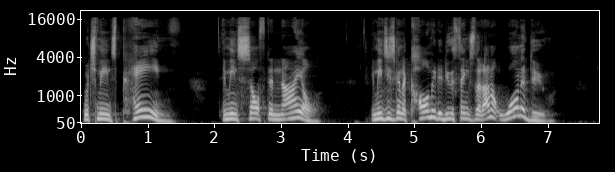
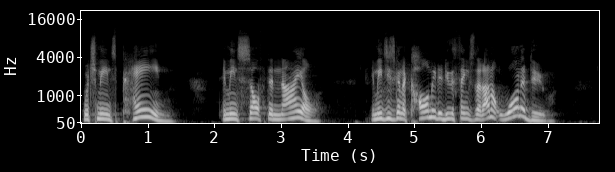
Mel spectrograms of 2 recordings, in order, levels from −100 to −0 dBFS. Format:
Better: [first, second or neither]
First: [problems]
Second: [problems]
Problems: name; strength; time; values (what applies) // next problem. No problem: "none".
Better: first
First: none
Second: muffled; very; fading above 2.5 kHz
